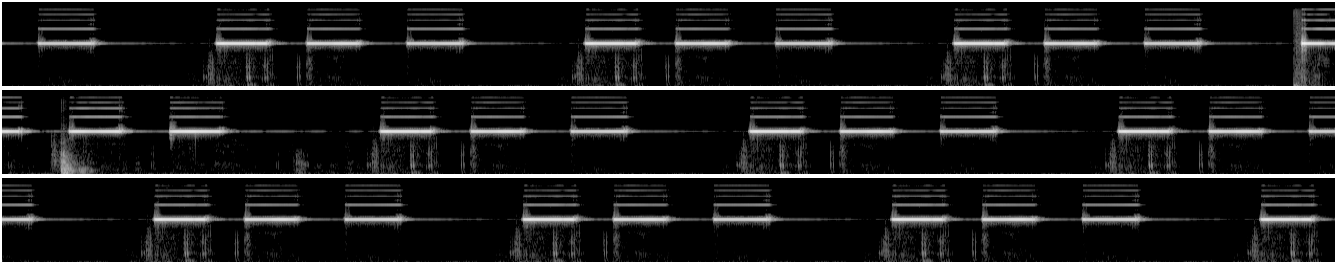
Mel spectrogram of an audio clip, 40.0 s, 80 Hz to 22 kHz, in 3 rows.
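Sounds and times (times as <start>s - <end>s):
smoke alarm beeping: 9.5s - 12.1s, 13.0s - 15.8s, 17.1s - 19.7s, 35.6s - 38.1s.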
